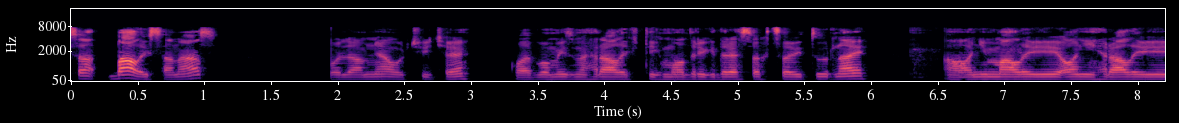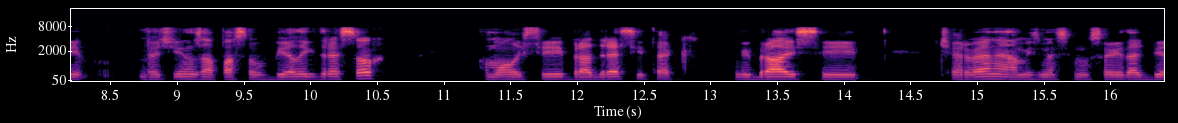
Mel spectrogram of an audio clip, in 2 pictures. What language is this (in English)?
Slovak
